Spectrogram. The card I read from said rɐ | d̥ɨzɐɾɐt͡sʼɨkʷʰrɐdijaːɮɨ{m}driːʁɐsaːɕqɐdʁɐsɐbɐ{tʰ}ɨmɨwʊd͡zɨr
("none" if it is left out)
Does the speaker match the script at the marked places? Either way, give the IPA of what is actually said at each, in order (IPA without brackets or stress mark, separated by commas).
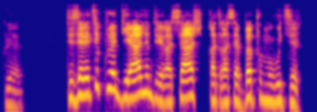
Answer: m, pʰ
